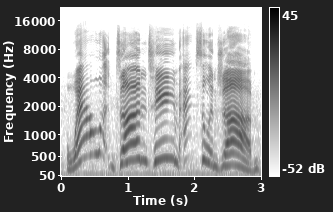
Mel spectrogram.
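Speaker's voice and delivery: high, loud team praise; congratulating the team. Real, not acted. Streamer congratulates the team after a match, high excited call.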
